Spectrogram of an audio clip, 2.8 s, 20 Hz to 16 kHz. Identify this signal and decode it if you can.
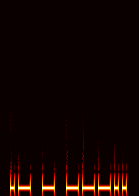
Morse code, heard as a keyed tone, about 15 wpm, 700 Hz. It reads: AT8
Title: Common Cut Numbers - 3-Digit 15wpm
